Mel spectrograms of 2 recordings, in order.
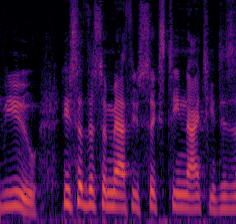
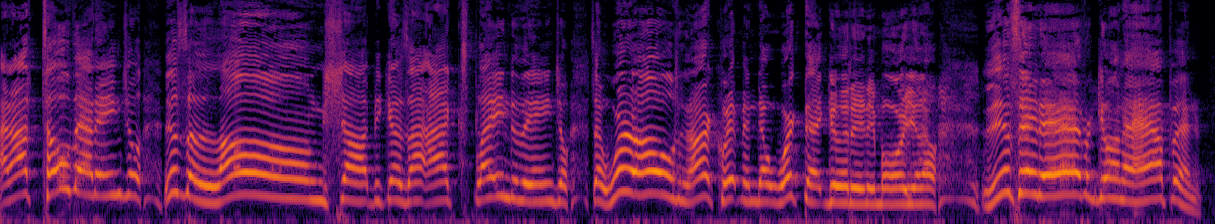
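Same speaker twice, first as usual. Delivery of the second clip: put-on voice, a little older; 6 semitones higher, 10 dB louder than usual. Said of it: "change the voice a little bit".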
